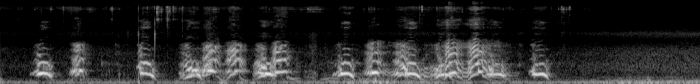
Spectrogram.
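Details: Pet dogs, Sophie and Boomer, playing together, wrestling and running, answer a spoken 'speak' with a quick run of sharp, mid-pitched barks, about a dozen in five seconds, some doubled, with faint low rumble beneath.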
